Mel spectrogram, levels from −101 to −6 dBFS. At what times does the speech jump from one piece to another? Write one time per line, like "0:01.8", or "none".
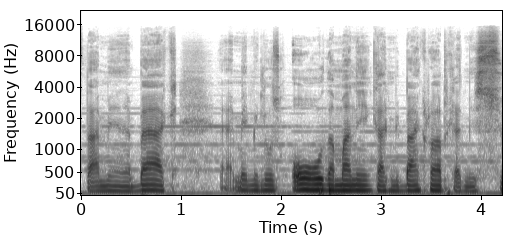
none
